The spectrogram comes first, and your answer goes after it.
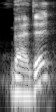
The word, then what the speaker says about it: Bandet: Bandit. Yep. Cool. Cool. See, I I am good at least figuring out how to pronounce everybody's names.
